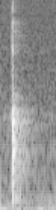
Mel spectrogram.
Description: mouse Down click

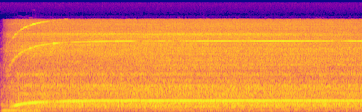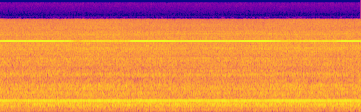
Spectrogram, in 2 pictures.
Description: low pitch shifted vacuum cleaner

